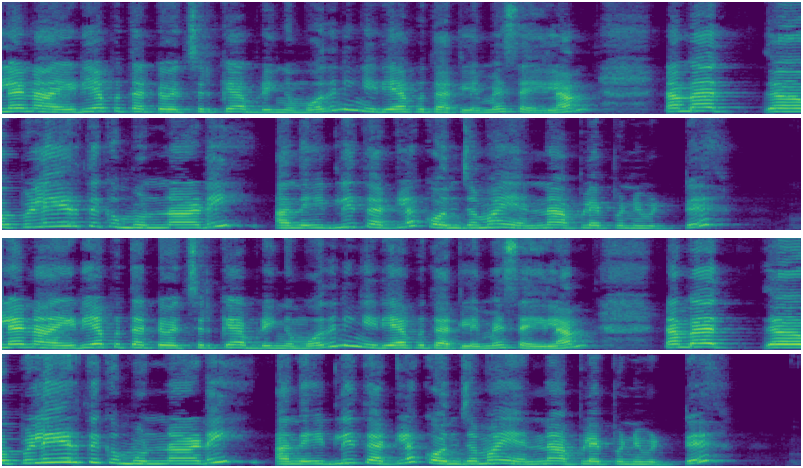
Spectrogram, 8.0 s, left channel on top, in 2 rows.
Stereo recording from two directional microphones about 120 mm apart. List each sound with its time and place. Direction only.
0.0 s a woman's voice: 25° right (ahead or behind)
